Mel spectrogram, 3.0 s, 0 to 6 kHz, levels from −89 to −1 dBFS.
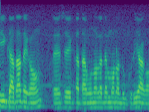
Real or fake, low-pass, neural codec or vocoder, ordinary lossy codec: real; 5.4 kHz; none; none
